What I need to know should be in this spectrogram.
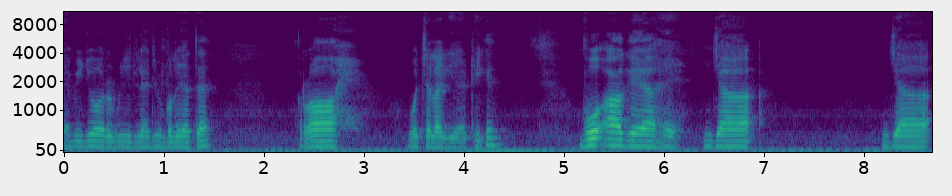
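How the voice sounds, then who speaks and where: A man of middle pitch gives a relaxed, chatty lesson. He says each short phrase slowly and goes over it again and again for the learner. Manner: repeats phrases slowly and drills pronunciation. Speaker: Arabic teacher. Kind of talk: casual spoken language lesson.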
